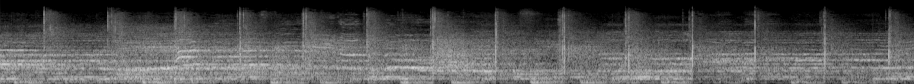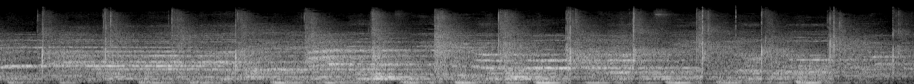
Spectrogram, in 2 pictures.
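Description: A group of young people singing a gospel praise song together, with steady hand-clapping to the beat about twice a second.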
